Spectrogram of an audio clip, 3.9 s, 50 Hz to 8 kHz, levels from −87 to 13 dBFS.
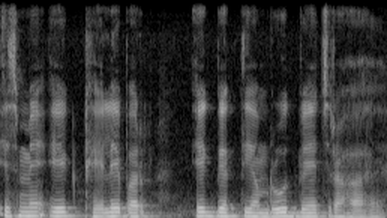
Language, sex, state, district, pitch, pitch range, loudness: Hindi, male, Uttar Pradesh, Lalitpur, 135 Hz, 130-145 Hz, -17 LUFS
